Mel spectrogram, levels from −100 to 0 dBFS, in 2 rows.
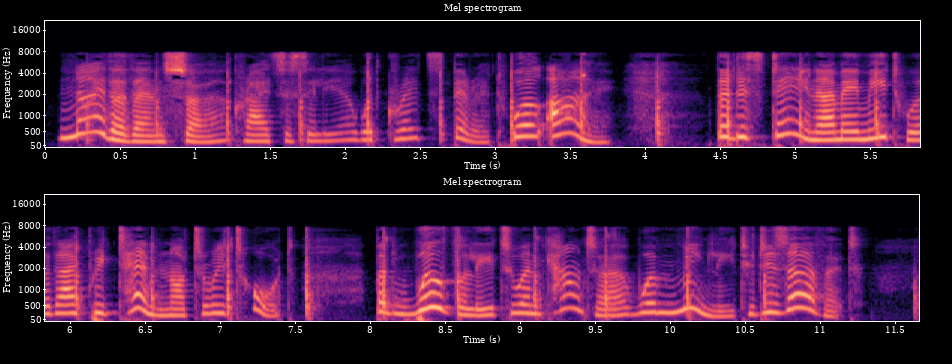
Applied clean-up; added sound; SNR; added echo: neural mask model RNNoise.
